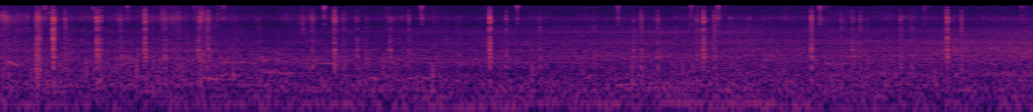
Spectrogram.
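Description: Outdoor street ambience: a steady low rumble with irregular sharp clicks and taps scattered throughout, and faint voices.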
